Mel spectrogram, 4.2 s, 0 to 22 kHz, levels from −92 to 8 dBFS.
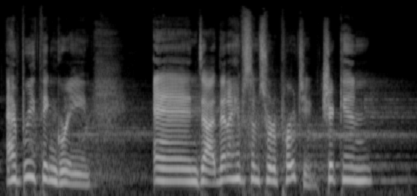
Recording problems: echo of what is said; faint; throughout; 200 ms later, 20 dB below the speech

